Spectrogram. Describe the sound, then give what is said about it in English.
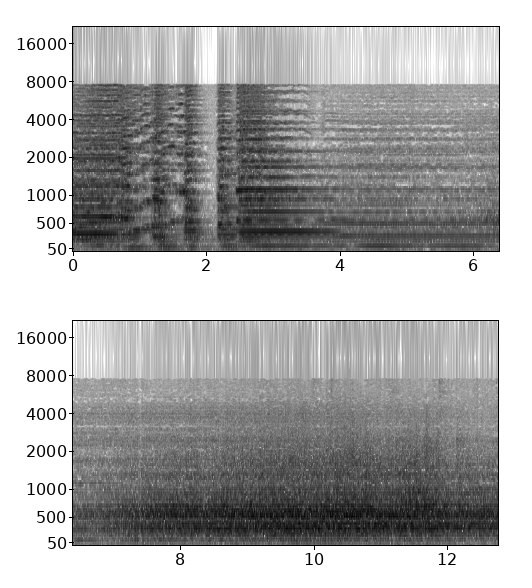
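A new elevated railway train in New York rumbles past above the street, starting with a few sharp clanks and a tonal whine before settling into a steady, loud roar of wheels and machinery that builds toward the end. “That's the new elevated railway train, Julia.”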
